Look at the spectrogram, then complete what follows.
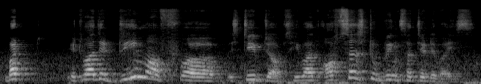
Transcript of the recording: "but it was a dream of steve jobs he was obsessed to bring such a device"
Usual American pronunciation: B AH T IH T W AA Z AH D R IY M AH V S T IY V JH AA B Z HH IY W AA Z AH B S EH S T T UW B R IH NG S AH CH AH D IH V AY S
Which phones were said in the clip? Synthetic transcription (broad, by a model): B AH T IH T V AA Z AH D R IY M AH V S T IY P JH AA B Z HH IY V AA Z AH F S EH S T T UW B R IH NG S AH CH AH D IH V AY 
